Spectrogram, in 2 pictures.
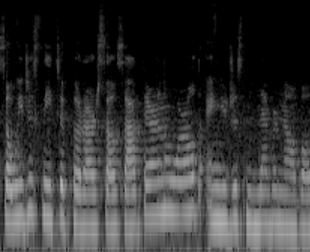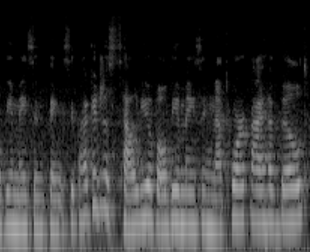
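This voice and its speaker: A woman's voice: medium pitch, fairly even intonation, fairly quick, few pauses, warm tone. Earnest Albanian-accented woman, lightly noisy. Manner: earnest, conversational, frequent "right?" and "you know". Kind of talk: live motivational talk to viewers.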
